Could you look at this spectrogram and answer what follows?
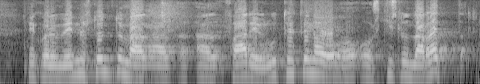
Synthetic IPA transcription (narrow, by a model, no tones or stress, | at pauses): ejŋkʰvɛɾʏmvɪnːʏst̪ʏnt̪ʏmaðaðaðfaːɾɛɣʏɾuːt̪ʰːɛht̪ɪnaɔɣɔɣɔɣscislʏnarɛt̪ːaɾ̥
